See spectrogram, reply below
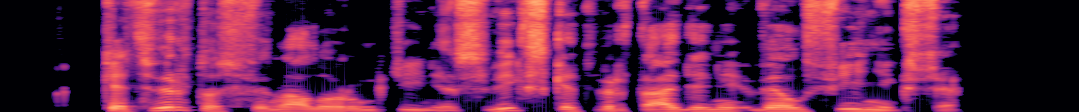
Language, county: Lithuanian, Šiauliai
